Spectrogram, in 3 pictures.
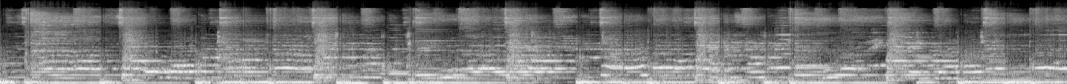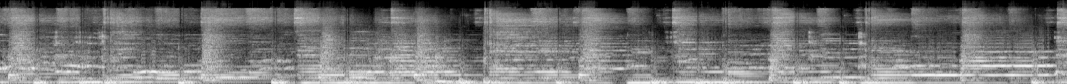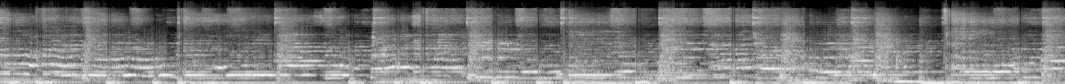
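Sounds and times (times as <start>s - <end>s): child singing: 0.0s - 15.4s, 19.1s - 31.9s
music with drum beat and bass: 0.0s - 31.9s.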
